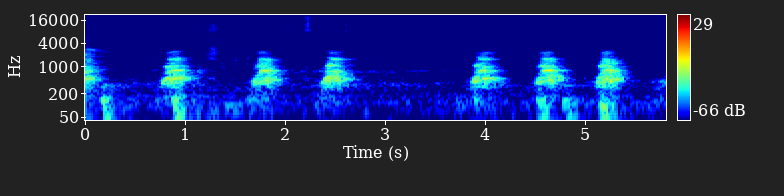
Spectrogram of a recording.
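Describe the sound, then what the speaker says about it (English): A dog barking indoors during holiday delivery season, six separate woofs: three spaced about a second apart, a short pause, then three more in the same rhythm, fairly near against a quiet room. "I apologize. He's going to bark."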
